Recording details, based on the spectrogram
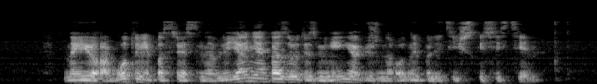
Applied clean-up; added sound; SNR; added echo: none; none; none; reverberation time 0.3 s.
